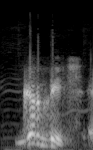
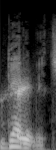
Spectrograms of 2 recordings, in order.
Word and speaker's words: Grbić: Oye, queremos preguntarte lo primero, ¿cómo se dice? Grbić, porque tiene más consonantes que vocales. A ver, a ver. – Grbić, exacto. – Grbić, sí.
